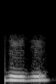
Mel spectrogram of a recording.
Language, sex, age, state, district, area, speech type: Sindhi, female, 30-45, Gujarat, Kutch, rural, conversation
